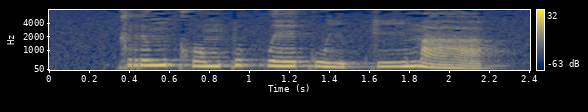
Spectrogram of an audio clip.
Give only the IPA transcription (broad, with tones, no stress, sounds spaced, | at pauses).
k r ɯ˦˥ ŋ kʰ o˦˥ m p u˥˩ k̚ w eː˦˥ k w iː˨˩ p̚ k iː˦˥ m aː˨˩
